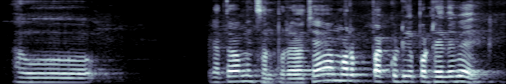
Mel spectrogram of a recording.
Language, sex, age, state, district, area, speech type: Odia, male, 30-45, Odisha, Subarnapur, urban, spontaneous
